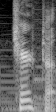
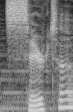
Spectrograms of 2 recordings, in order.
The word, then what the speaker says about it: Cetra: Orchestral Tools have released Cherta, a history of fredded strings for contemporary composition. Certa or Cherta, you can pronounce it other way, offers a selection of instruments from the folk and classical traditions of Western Europe.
